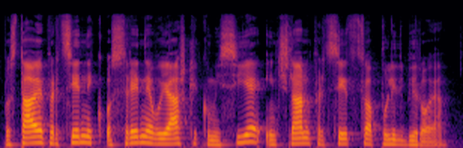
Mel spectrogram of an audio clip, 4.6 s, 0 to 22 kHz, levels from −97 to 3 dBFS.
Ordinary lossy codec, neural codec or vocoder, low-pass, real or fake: none; none; 14.4 kHz; real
